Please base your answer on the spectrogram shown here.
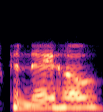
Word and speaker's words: Conejo: You're at is it pronounced your veterinary, it's Cono? It's Conejo Valley Vet Hospital.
